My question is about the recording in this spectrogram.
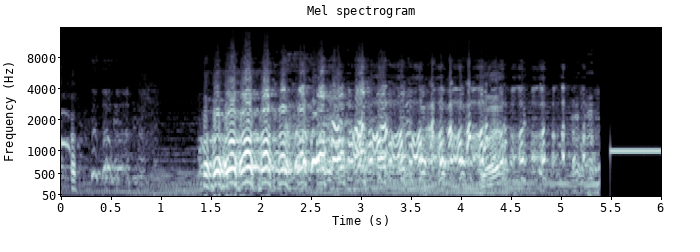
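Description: A man's loud, wavering cackle of laughter over music, cut off about five and a half seconds in by a steady high-pitched beep.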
